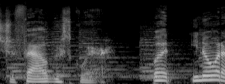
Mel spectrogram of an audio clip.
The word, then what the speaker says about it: Trafalgar Square: The right way to pronounce the name is Trafalgar Square.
